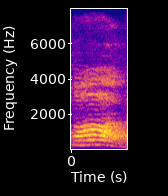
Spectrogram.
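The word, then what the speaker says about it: tall: Tinggi tol ya. Tulisnya tal bacanya tol.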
